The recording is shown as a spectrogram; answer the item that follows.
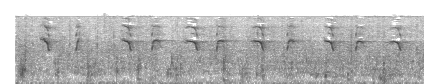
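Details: African wild dogs (Lycaon pictus) in their natural habitat in sub-Saharan Africa give high, bird-like chirps, each dipping in pitch, repeated in an uneven series.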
